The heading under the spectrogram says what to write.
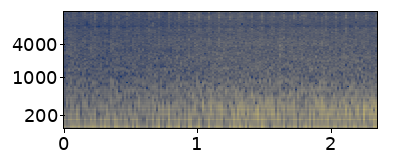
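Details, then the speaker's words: Yamaha Jupiter MX single-cylinder with key off: keeps chugging at a steady idle; run-on caused by a miswired cable connected to the fan temperature sensor circuit feeding the ignition. "Okay, try turning off the ignition. Off. The ignition is already off. But the engine is still running."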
